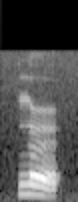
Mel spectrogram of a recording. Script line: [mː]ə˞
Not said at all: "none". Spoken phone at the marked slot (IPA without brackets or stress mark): n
